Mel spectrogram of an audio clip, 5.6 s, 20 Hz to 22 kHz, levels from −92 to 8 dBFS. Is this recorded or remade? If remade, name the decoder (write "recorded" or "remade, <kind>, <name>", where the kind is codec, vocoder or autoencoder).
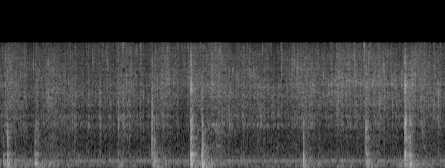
recorded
